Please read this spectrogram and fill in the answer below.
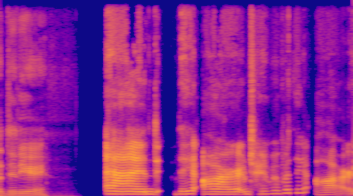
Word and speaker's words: Didier: from Samwise some ways Didier is that how you say it yeah Didier and they are are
